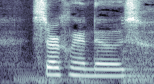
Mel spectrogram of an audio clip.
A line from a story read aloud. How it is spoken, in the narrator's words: Fireheart sighed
